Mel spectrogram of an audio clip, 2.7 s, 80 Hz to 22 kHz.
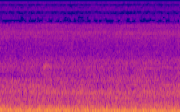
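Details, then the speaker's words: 1970 Pontiac LeMans four-door, revived after 30 years parked: deep steady idle burble, even pulse, no knocks, misses or hunting; runs too good, normal idle. "I'm going to do something with [Music] it it just runs too good to not be stuck down in something"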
